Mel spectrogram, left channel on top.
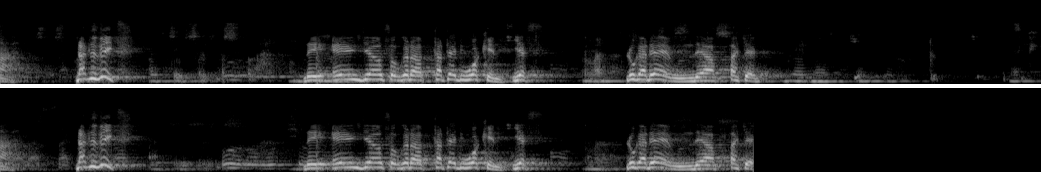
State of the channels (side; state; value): right; drops out; at 7.6 s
